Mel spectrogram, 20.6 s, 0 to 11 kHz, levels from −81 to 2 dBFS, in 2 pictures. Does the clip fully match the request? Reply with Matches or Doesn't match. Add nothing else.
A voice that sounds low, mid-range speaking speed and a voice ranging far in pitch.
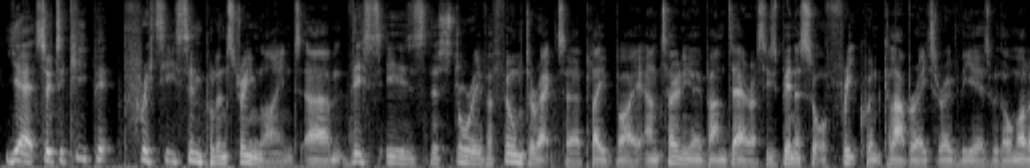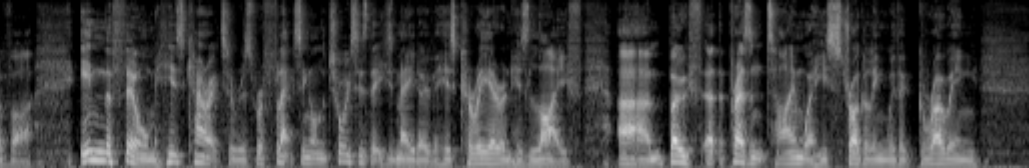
Matches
